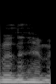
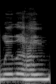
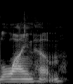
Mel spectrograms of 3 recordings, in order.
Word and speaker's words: Linehan: Like swings, like Graham Linehan, man. If it helps, a lot of Americans pronounce his last name Lineham, because I think that's how Shaggy would say it.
